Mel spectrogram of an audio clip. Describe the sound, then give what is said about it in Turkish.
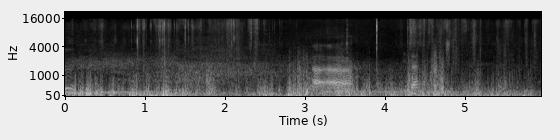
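Constant low, rumbling hot foehn wind buffets the microphone outdoors, a loud, rough roar that fills the whole clip, with a brief exclamation from a voice partway through. “Bayağı esiyor rüzgar ya.”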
